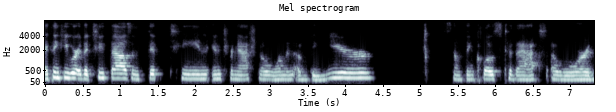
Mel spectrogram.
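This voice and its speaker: A woman with an unremarkable speaking voice talks at a moderate pace, with a fairly low pitch and fairly even intonation. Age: 60s. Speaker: event moderator, former hospice worker. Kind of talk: introducing a speaker. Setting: video call.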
